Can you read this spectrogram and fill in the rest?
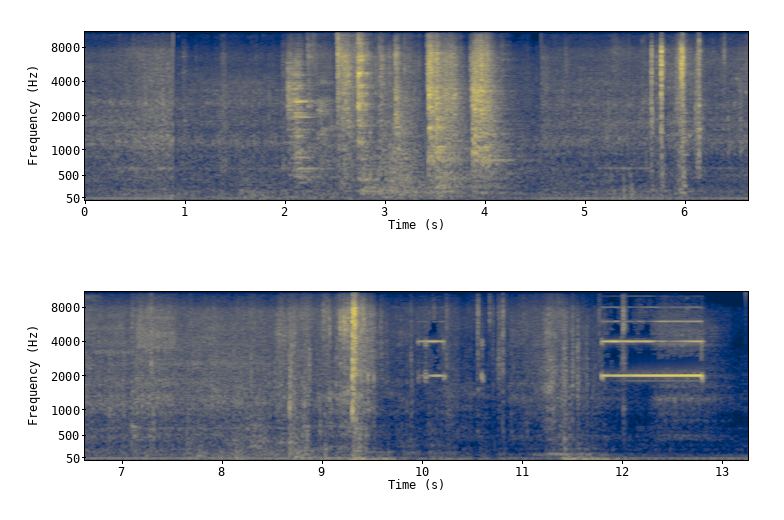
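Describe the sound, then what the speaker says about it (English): Skid steer loader driving: a loud, rumbling engine with clanks and knocks and shifting revs, plus a few brief mechanical whines and beeps toward the end, no talk. "I'm gonna pull ahead and take the skid steer out of here."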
